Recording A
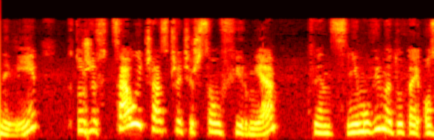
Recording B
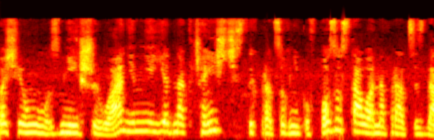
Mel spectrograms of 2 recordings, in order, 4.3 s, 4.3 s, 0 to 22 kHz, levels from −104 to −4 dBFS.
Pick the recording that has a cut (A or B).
A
